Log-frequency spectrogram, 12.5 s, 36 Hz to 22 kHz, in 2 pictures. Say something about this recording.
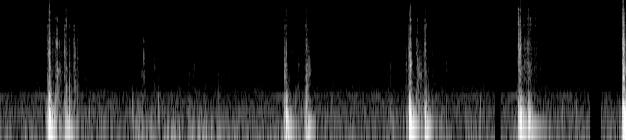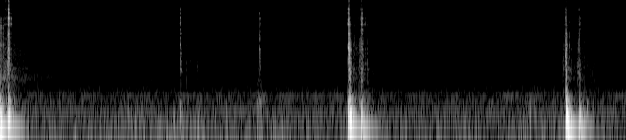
Sound effects > Objects / House appliances
FUJITSU Computers Keyboard - key Press Mono Multi-take
Close-up, H2N, individual-key, Key, Keyboard, key-press, Zoom-Brand, Zoom-H2N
